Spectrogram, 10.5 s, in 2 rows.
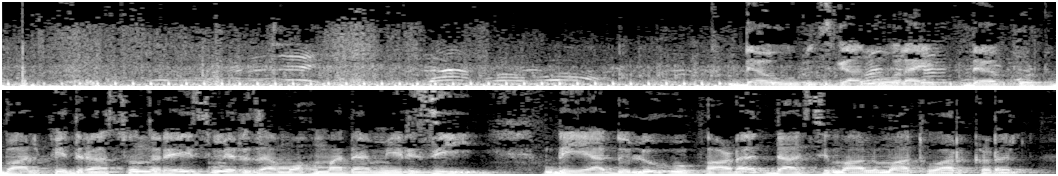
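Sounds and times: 
old diesel mill engine running to power football field lights: 0.0 - 5.4
speech: 3.7 - 10.5.

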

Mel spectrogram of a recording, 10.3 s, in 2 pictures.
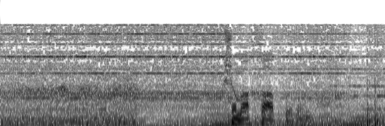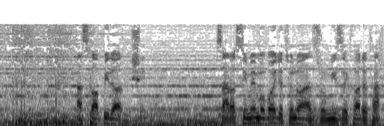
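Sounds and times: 
alarm clock ringing: 0.0 - 5.4
speech: 3.1 - 4.4, 6.1 - 7.3, 8.0 - 10.2.

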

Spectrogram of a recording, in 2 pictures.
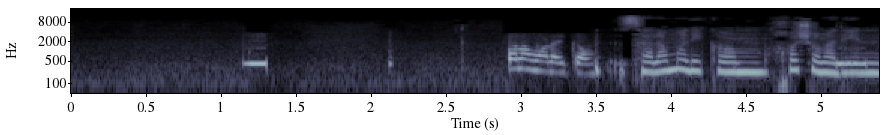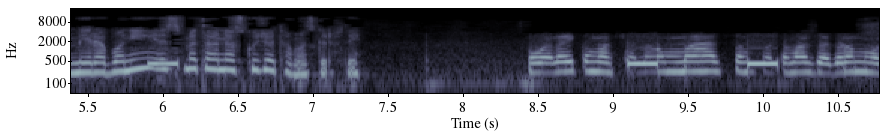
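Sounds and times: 
electronic phone tone on a call-in show: 1.2 - 1.4, 5.1 - 6.2, 9.1 - 10.2
speech: 2.9 - 7.4, 8.4 - 10.7.

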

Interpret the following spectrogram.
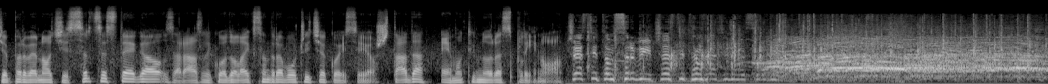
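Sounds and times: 
speech: 0.0 - 8.5
crowd chanting at a Serbian election victory celebration: 7.7 - 10.4.

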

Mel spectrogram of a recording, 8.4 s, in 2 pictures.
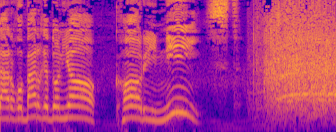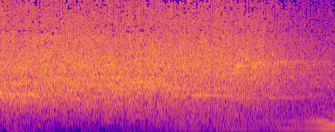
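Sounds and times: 
speech: 0.0 - 3.0
applause: 3.1 - 8.3.

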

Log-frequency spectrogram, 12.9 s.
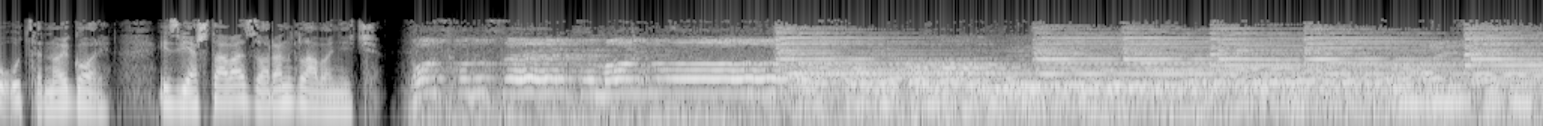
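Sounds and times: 
speech: 0.0 - 7.8
church bells of the largest Orthodox church in Serbia ringing: 6.3 - 12.8.

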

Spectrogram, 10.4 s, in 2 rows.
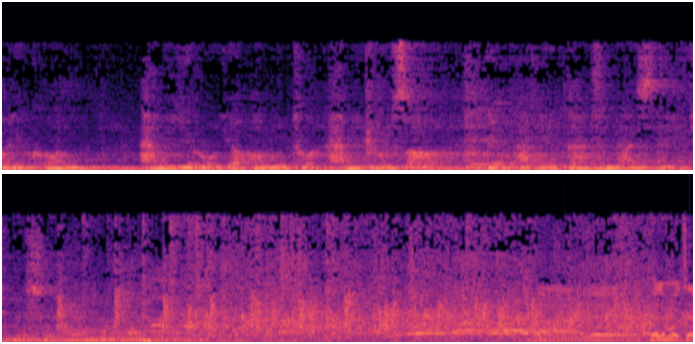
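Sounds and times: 
faint murmur of voices: 1.0 - 10.3
speech: 1.3 - 7.2, 9.2 - 10.3
audience applause in played recording: 5.3 - 10.3.

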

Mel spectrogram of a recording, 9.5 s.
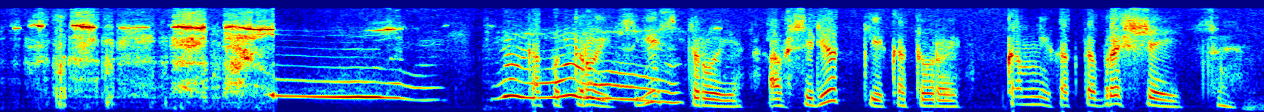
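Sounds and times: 
small dog whimpering: 0.1 - 2.1, 2.8 - 5.1
speech: 4.4 - 9.4.

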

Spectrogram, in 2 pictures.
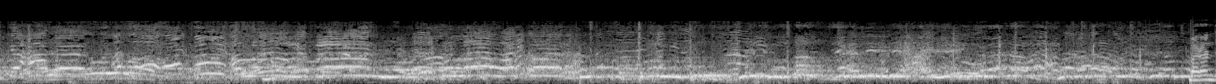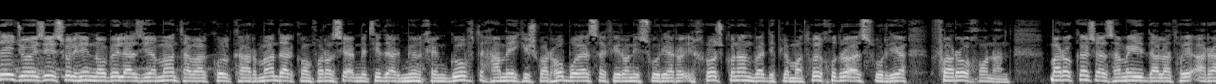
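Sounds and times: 
protesters chanting a religious slogan: 0.0 - 13.0
speech: 11.9 - 24.3.

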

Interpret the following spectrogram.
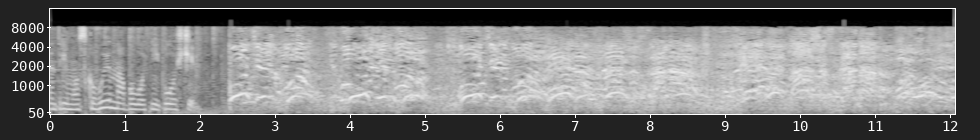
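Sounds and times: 
speech: 0.0 - 2.1
large rally crowd chanting slogans: 2.4 - 12.0.

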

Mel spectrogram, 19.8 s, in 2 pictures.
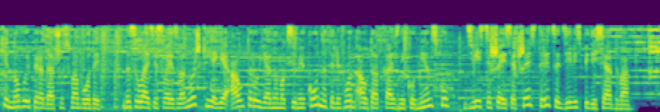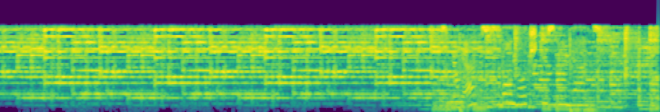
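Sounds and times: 
little bells ringing: 0.0 - 4.0, 8.6 - 19.8
speech: 0.1 - 9.7.

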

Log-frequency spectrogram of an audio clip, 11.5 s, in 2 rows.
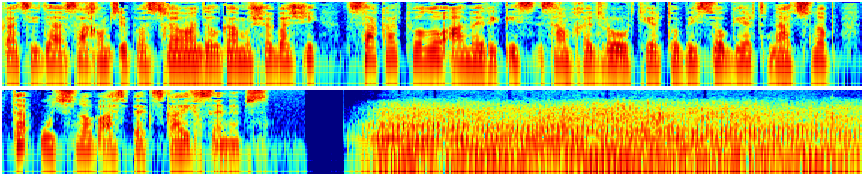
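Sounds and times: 
speech: 0.0 - 8.3
refurbished American military helicopters from the Vietnam War: 8.0 - 11.4.

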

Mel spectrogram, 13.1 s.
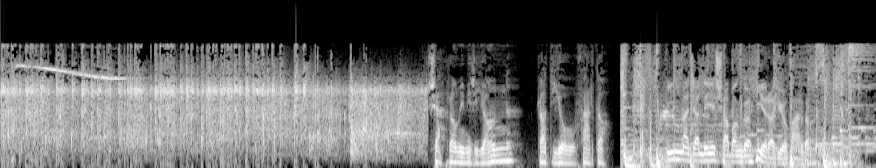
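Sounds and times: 
faint descending firework whistle: 0.0 - 2.3
fireworks crackling and popping: 0.0 - 6.5
speech: 6.5 - 12.6.

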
